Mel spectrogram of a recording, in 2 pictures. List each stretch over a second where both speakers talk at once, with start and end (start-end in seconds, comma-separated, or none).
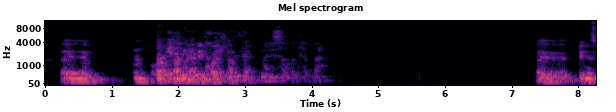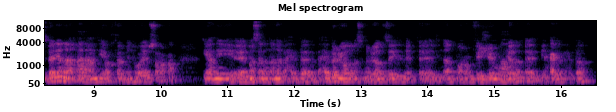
1.7-3.1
